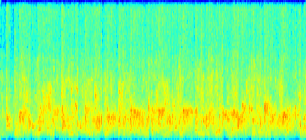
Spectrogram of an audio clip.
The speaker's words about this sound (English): Let's give a round of applause for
